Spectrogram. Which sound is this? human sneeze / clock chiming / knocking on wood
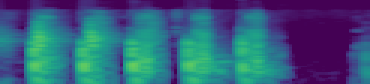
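knocking on wood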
